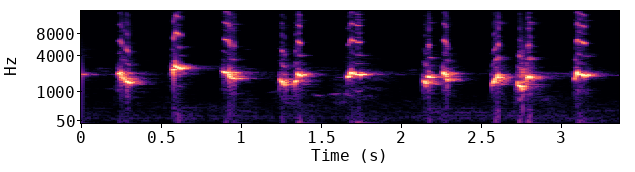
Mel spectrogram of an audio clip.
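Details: Lure song of a yellow-vented bulbul in the long rapid-fire ropel panjang style: punchy, gurgling whistled notes in a quick uneven rhythm, some paired closely together, over a clean quiet background.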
